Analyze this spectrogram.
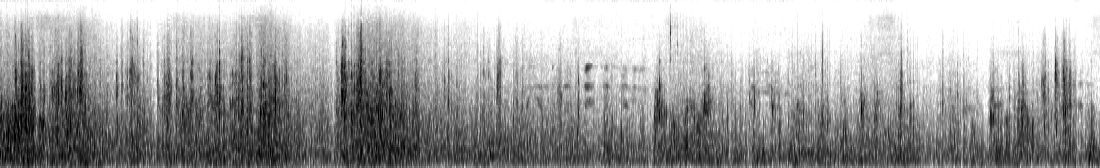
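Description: Horses' hooves thud on grass.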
